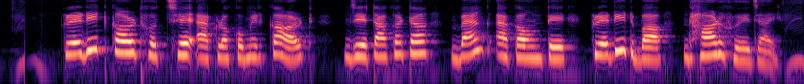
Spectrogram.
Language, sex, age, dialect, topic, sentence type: Bengali, female, 18-24, Northern/Varendri, banking, statement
